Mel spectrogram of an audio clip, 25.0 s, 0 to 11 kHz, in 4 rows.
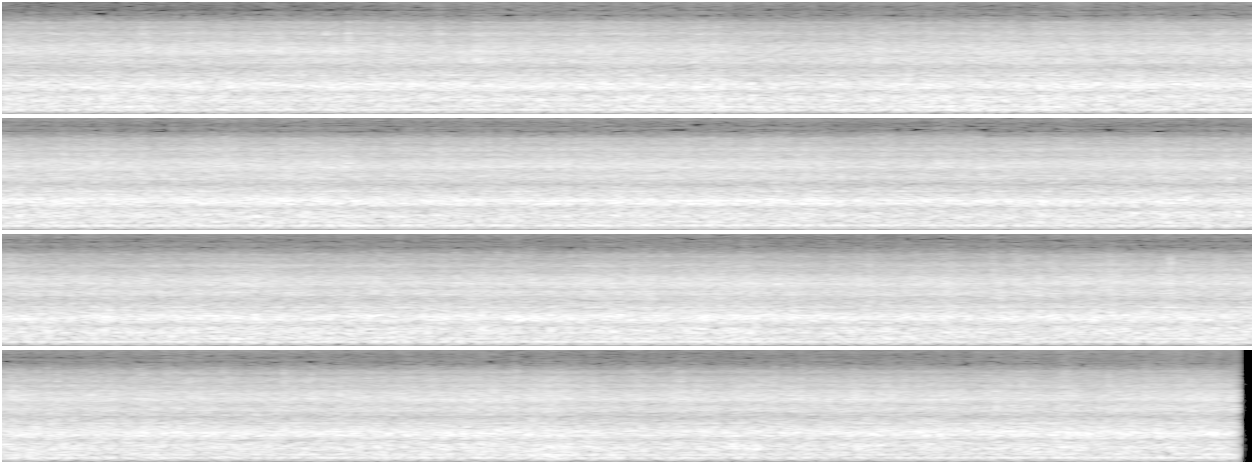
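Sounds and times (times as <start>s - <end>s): tractor-driven thresher running: 0.0s - 25.0s.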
